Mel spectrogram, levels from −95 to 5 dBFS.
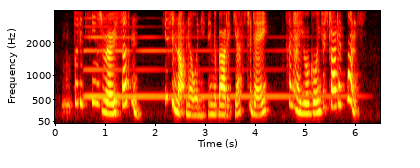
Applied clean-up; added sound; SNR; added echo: none; Wind instrument, woodwind instrument; 18 dB; none.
